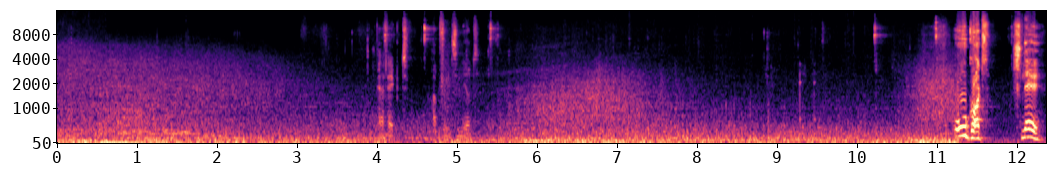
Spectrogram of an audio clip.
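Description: A spaceship engine rumbles low and steadily.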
